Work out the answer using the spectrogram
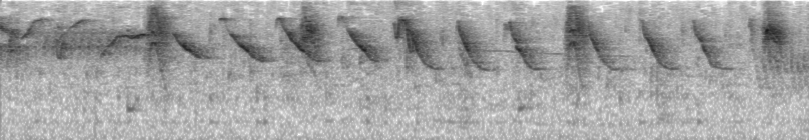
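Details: Canaries in an aviary while eating: a rapid series of clear whistled notes, each sweeping sharply downward, repeated about three to four times a second.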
